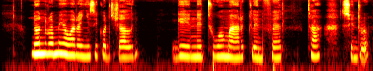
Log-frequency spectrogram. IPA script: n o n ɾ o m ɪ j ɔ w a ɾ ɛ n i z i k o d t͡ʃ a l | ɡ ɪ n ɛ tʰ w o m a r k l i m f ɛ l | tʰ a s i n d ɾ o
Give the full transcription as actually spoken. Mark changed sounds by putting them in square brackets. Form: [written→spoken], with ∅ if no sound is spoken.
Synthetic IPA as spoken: n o n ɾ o m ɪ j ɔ w a ɾ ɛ [n→ɲ] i [z→s] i k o d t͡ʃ a l | ɡ ɪ n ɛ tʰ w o m a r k l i [m→n] f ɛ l | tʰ a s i n d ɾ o

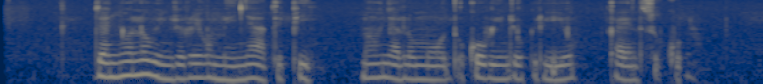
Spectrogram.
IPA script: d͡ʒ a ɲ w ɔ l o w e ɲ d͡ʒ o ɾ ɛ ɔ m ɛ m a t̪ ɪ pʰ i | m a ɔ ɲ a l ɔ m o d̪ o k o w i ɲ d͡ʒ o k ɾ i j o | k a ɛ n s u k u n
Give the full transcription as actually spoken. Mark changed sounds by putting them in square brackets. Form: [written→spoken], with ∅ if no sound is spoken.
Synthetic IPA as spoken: d͡ʒ a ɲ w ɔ l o w [e→i] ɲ d͡ʒ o ɾ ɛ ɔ m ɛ [m→ɲ] a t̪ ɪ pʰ i | m a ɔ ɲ a l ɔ m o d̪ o k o w i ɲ d͡ʒ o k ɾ i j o | k a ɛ n s u k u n

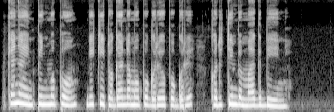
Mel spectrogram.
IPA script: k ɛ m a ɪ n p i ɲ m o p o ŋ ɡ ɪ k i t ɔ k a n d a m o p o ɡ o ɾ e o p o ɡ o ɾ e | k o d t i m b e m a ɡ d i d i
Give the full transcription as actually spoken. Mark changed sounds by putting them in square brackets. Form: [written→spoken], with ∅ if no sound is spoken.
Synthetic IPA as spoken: k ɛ [m→ɲ] a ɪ n p i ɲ m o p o ŋ ɡ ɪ k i t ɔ [k→ɡ] a n d a m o p o ɡ o ɾ e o p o ɡ o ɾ e | k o d t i m b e m a ɡ d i [d→n] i

